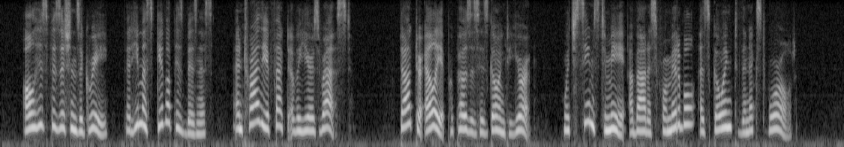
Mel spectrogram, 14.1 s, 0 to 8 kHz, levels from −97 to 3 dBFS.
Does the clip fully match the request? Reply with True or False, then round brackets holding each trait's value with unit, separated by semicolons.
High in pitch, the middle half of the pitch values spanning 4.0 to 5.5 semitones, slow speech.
False (245 Hz; 4.5 semitones; 165 wpm)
